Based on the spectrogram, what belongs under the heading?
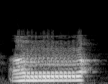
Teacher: طرف اللسان هو الذي يقطع طريق الهواء بالطرق على اللثة عدة طرقات فنسمع صوت الراء. · لا هو غلق تام ولا حتى هو تضييق، إنما هو طرق عدة مرات، فهو تكرير، وهذا ما يفسر وصف القدماء للراء بصفة التكرير.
